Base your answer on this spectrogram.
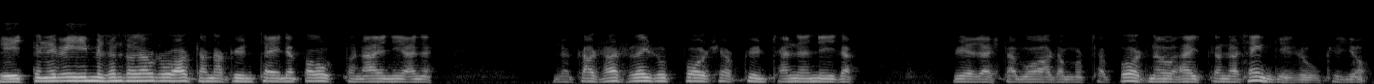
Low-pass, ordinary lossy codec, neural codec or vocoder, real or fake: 7.2 kHz; Opus, 32 kbps; codec, 16 kHz in and 24 kHz out, 2.2 kbps, FireRedTTS-2 codec; fake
